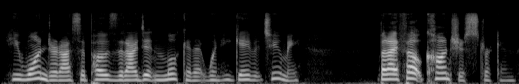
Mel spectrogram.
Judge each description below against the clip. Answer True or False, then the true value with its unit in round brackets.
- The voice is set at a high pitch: True (210 Hz)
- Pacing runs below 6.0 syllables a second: False (6.5 syllables/s)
